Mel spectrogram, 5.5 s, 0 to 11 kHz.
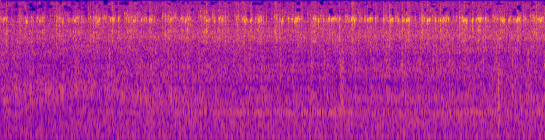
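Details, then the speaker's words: Dodge Nitro 4.0 after repair, running with a squeaky belt pulley left unreplaced and a possibly weak battery: slow steady idle with light, fast ticking over the engine note; valve train noise, no check engine light. "And it runs. Although it's got a squeaky belt for pulley. But my customer did not want to replace that. Got valve train noise,"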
